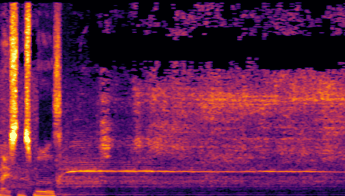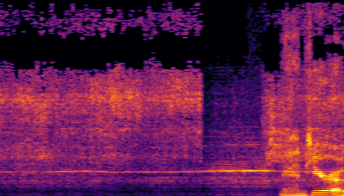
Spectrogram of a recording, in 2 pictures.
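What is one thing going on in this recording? A spindle sander hums steadily with a high whine.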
